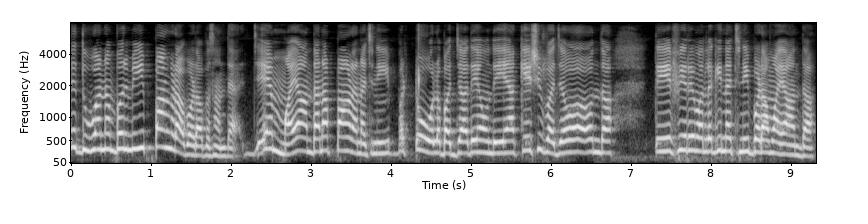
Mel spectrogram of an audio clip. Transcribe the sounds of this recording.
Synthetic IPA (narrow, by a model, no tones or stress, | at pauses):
t̪eːd̪uːaːnəmbəɾmĩːipãːŋɡɽaːbəɽaːpəsənd̪ɛ̰ːd͡ʒeːmajaːnd̪aːnaːpãːŋɡɽaːnət͡ʃnĩːpəʈoːlbəd͡ʒaːd̪eːãːnd̪eːãːkeːʃiːbəd͡ʒaːõːnd̪aː | t̪eːpʰɪɾmət̪ləbkinət͡ʃnĩːbəɽaːməjãːnd̪aː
